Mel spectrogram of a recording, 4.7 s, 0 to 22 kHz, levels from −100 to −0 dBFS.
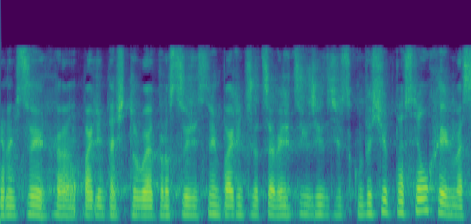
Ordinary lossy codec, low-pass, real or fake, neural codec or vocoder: MP3, 96 kbps; 9.9 kHz; fake; autoencoder, 22.05 kHz, a latent of 192 numbers a frame, VITS, trained on one speaker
